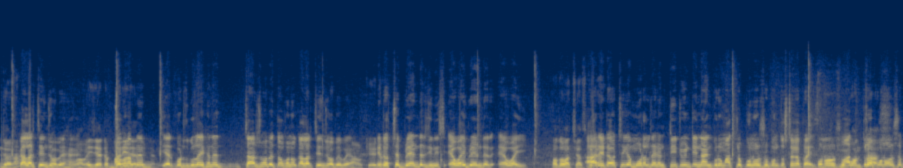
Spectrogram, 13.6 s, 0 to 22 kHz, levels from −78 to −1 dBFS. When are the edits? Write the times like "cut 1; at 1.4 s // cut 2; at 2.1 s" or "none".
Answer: none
